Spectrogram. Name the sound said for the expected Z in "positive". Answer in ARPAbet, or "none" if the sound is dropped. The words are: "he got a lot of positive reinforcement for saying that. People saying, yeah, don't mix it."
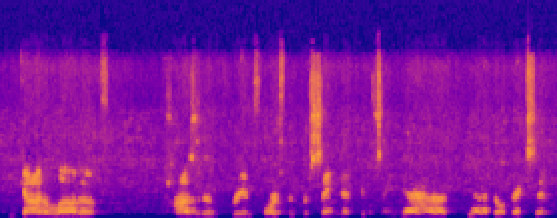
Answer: Z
